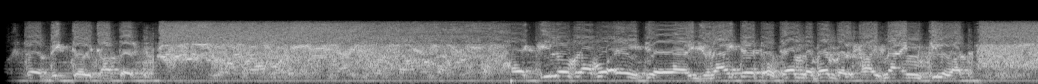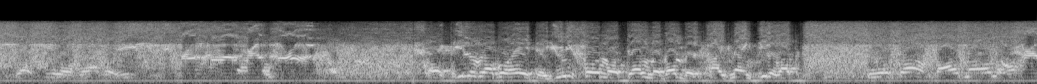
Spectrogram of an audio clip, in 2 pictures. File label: 20m Phone; ARRL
